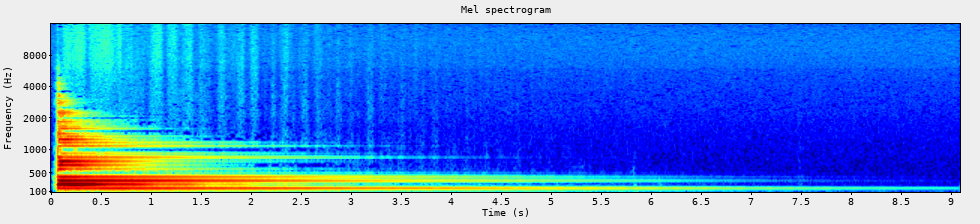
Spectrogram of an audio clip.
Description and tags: E open string
open E string on a nylon strung guitar.
classical, e, guitar, note, nylon, open, spanish, string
